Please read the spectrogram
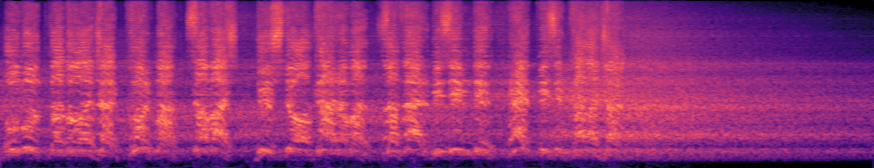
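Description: A crowd of voices chanting in quick, rhythmic shouts, a group battle-cry chant that ends about six seconds in, leaving a lingering tone that slowly fades out.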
